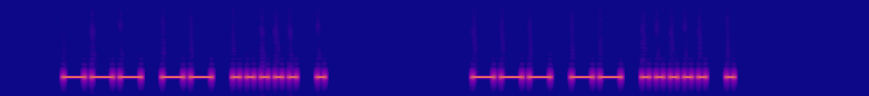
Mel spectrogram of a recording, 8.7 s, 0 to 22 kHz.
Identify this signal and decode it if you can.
Morse code, heard as a keyed tone, about 17 wpm, 700 Hz. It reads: OM5E OM5E
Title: DXCC-100 Call Signs - 4 Characters - Repeated 2x - 17wpm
